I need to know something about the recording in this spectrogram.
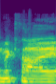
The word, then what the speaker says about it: MacKay: Yeah, Mai is how uh my last name is pronounced like Mai.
